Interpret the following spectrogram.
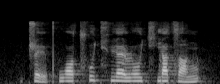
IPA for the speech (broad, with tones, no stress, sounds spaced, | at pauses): ʈ͡ʂ ḛ˨˩ ɪ̯ pʰ w ɔ˧˥ t͡sʰ u˥ t͡ɕʰ ɥ ɛ˥˧ ɻ o˥˩ ʊ̯ t͡ɕʰ j ä˥ t͡s ɑ˧˥ ŋ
